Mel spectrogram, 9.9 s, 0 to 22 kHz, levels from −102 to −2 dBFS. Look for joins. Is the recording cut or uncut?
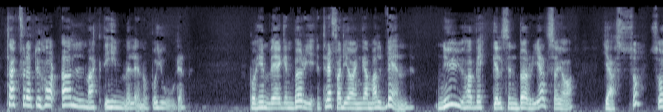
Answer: uncut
